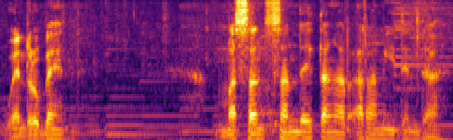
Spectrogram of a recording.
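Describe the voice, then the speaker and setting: A man's voice: low-pitched, moderate pace, music in the background, natural voice. An actor playing a grim man in a radio drama. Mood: grave.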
